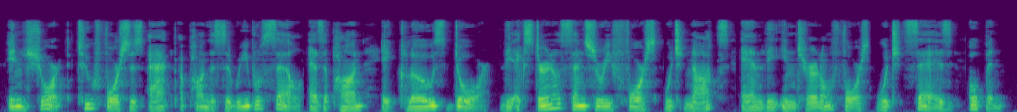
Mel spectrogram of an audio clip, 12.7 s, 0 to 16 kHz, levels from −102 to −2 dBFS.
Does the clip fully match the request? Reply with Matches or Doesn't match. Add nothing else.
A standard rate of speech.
Doesn't match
